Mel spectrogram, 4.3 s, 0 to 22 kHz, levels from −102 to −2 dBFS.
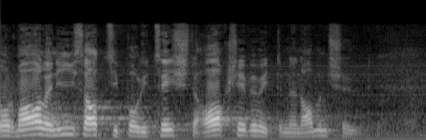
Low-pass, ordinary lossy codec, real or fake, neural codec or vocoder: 10.8 kHz; none; real; none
